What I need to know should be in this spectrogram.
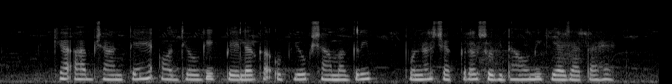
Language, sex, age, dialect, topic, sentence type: Hindi, female, 18-24, Awadhi Bundeli, agriculture, statement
